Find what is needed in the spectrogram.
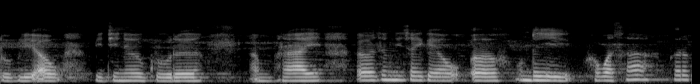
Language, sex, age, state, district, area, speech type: Bodo, female, 30-45, Assam, Baksa, rural, spontaneous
